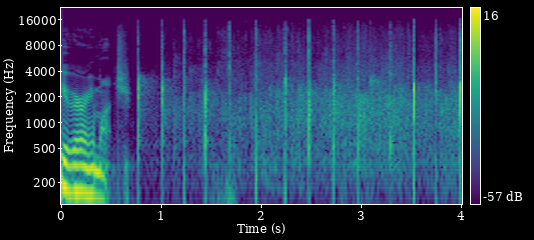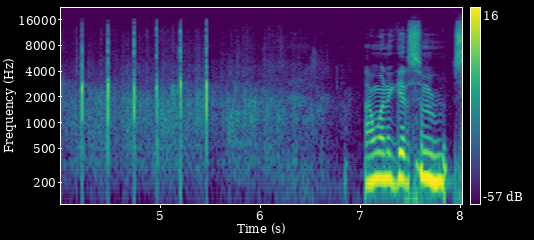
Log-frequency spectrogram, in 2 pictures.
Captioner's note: applause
